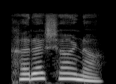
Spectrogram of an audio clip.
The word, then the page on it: ಘರ್ಷಣೆ: gharṣaṇe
